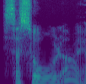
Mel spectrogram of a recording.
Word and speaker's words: Sassuolo: Ja, aber Antist hast du ja vorher angesprochen, Rückkehr nach Sassuolo, habe ich sie richtig ausgesprochen? Sassuolo, ja.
